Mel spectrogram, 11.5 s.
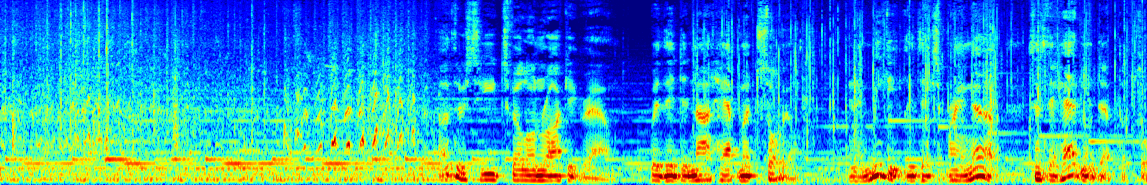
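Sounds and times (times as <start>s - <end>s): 
birds cooing: 0.0s - 4.6s
dense chorus of bird chirps: 0.0s - 11.4s
speech: 3.5s - 11.4s.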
